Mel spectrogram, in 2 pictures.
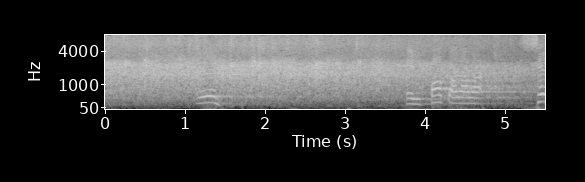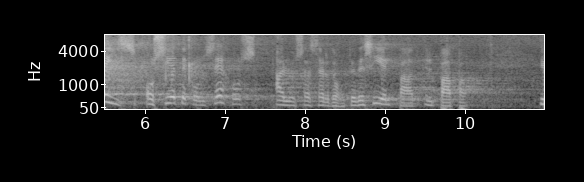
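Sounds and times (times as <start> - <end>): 
audience applause: 0.0 - 6.7
speech: 1.2 - 1.7, 3.8 - 4.8, 5.4 - 10.2.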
